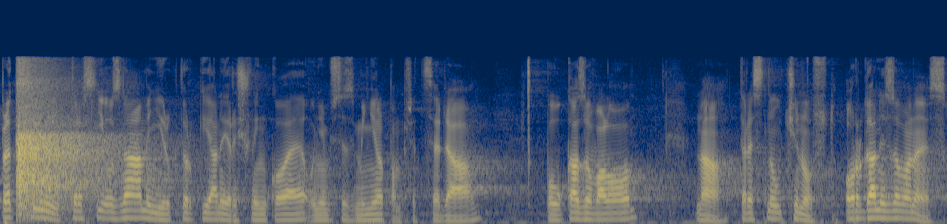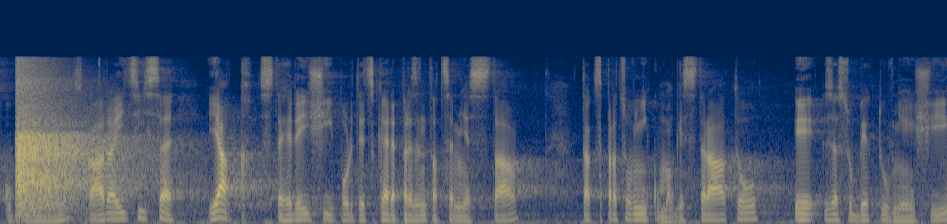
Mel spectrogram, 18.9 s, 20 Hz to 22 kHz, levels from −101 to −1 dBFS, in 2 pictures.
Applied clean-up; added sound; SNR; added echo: none; Clapping; -3 dB; none.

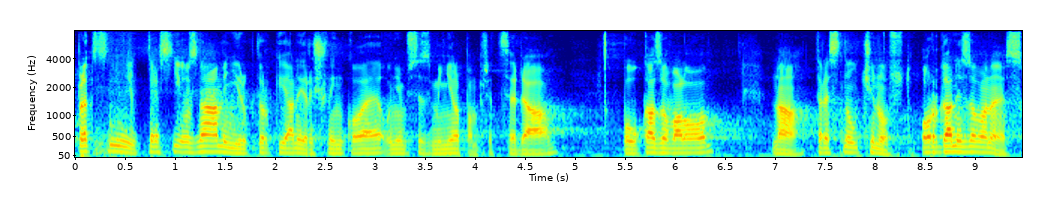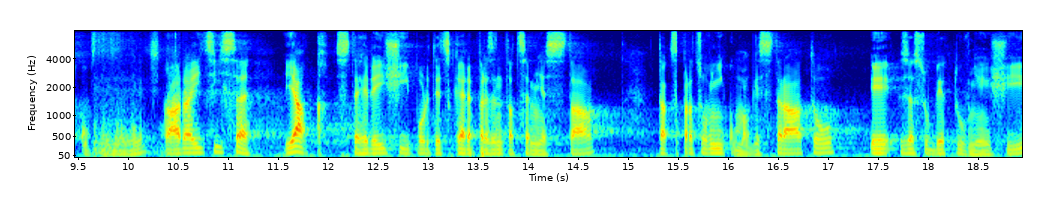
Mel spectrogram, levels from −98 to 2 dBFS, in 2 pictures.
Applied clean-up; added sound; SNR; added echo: neural separator model SepFormer DNS4.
